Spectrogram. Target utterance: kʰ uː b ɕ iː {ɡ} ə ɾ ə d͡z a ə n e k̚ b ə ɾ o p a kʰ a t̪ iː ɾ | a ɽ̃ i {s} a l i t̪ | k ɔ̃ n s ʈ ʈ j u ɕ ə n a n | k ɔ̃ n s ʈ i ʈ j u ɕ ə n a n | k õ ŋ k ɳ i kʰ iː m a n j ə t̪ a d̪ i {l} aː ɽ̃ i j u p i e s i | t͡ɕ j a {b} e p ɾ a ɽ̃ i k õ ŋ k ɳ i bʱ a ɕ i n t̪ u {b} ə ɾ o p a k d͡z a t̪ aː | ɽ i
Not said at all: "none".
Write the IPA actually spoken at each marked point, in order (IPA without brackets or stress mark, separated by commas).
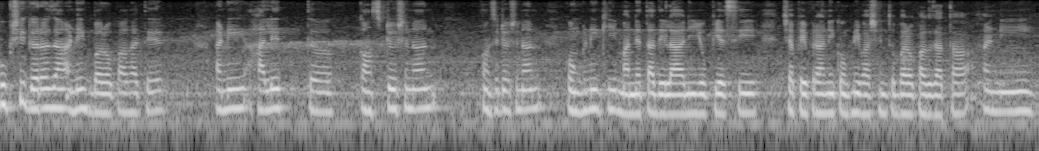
ɡ, h, l, p, b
